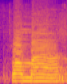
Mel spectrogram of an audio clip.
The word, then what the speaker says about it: plumber: to teach them that, plumber rhymes with runner or something like that. It doesn't rhyme. You can't pronounce the B, for instance.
